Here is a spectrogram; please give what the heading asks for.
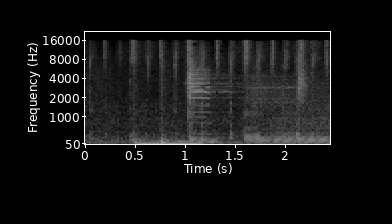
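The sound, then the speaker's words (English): A Ford Fusion car driving, heard as a low engine rumble that swells and surges partway through, then settles into a steady drone with no talk. “They done swapped out the Tahoe for this pitiful fucking Ford Fusion?”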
